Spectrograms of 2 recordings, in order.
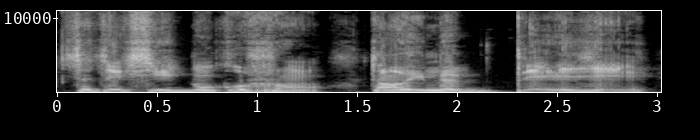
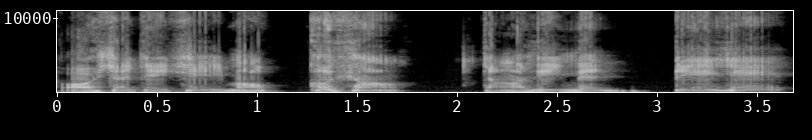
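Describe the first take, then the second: First: It is said in the speaker's normal voice. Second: It is said in a put-on feminine voice.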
